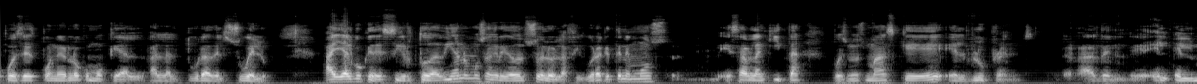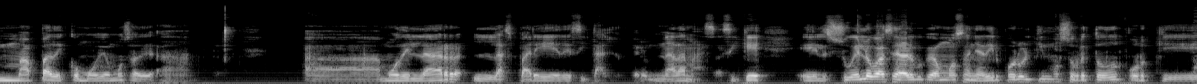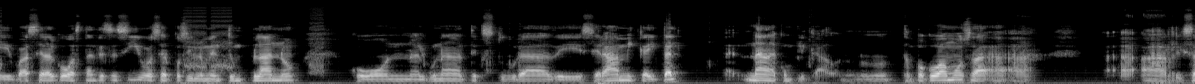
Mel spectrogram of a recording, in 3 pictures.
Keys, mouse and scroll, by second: 1.1 shift+d, 1.8 Tab, 3.5 Escape, 4.5 g, 5.2 z, 6.9 click, 7.8 s, 8.0 z, 10.7 click, 11.6 g, 12.3 z, 15.6 shift+click, 16.0-18.6 middle drag, 20.9 i, 22.8-23.8 scroll down 1, 23.8-24.6 scroll down 1, 24.6 middle click, 26.9 a, 27.0 a, 27.9 shift+a, 29.7 click, 30.9 g, 31.8 shift+z, 33.1 click, 33.6 s, 34.7 s.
